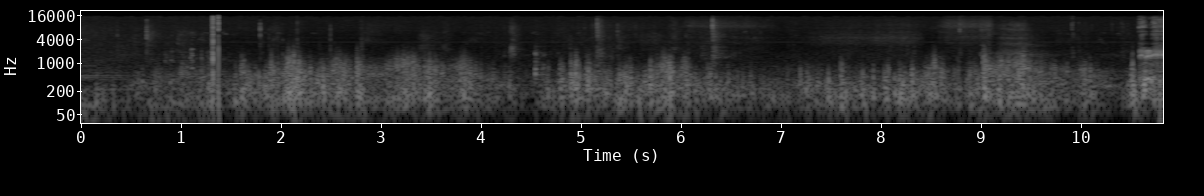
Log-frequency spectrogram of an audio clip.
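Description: Irregular shuffling and handling noise as people move about and settle after being told to be seated, with a sharp click about a second and a half in.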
